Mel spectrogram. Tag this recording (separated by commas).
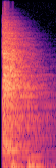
Tools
